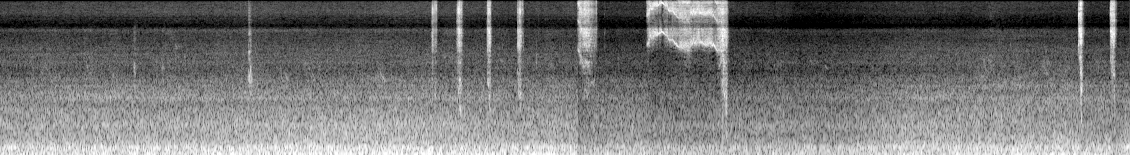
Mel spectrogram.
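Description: A great-tailed grackle gives sharp dry clicks and a harsh, hissing rasp of about a second, over a steady rumble of traffic.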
